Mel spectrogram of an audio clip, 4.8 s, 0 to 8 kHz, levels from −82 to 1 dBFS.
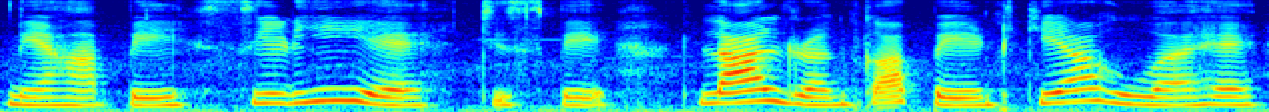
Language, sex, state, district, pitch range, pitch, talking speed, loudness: Hindi, female, Jharkhand, Ranchi, 200-255 Hz, 210 Hz, 165 wpm, -20 LUFS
